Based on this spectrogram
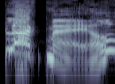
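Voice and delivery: high, loud shrieked echo. A narrator's reading. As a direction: shriek it in outrage. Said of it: "Missus Fotheringill shrieked".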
